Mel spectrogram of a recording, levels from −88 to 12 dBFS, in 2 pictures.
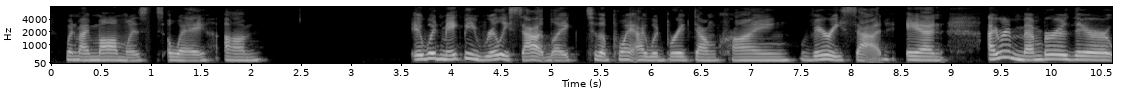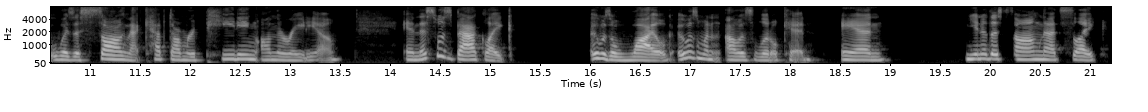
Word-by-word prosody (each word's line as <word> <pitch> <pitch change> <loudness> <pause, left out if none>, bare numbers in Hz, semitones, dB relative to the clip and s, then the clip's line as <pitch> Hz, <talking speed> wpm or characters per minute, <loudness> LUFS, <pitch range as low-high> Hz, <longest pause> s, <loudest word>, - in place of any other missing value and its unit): when 200 -2 -1
my 175 -1 +1
mom 180 -1 +1
was 160 +2 -5
s - - -10
away, 170 -1 -2 0.2
um 175 0 -3 1.4
It 225 +1 +3
would 270 0 +7
make 225 +1 +2
me 260 -4 +2
really 205 +3 +2
sad, 185 -4 +1
like, 160 +1 -5
to - - -7
the 190 -2 +3
point 195 0 -3
I 185 - 0
would 180 -1 -2
break 185 -1 0
down 170 -3 -2
crying. 175 0 -2
Very 200 +1 +1
sad, 205 +4 -4
and 185 -2 +2 0.4
I 230 - +4
remember 230 -5 +3
there 195 -3 +4
was 195 -2 -1
a 180 - +1
song 210 +4 +3
that 160 -2 -5
kept 220 -1 -6
on 190 -1 -1
repeating 230 +7 -2
on 190 0 -4
the 180 - -2
radio, 175 +4 -6 0.7
and 195 -1 -1
this 250 - -1
was 375 -9 -2
back, 210 -3 +4
like, - - -3 0.8
it 270 - +3
was 255 -6 +2
awhile. 175 -3 +4
It 225 - 0
was 295 +1 0
when 230 -5 -2
I 190 - +1
was 185 -1 -1
a - - -11
little 170 -1 -3
kid, 195 +3 -8 0.3
and, 190 -2 +1 0.8
you 235 +1 +3
know 245 0 0
the 240 -1 +3
song 215 0 +3
that's, 200 -2 -2
like 190 -3 0
190 Hz, 175 wpm, -23 LUFS, 175-220 Hz, 1.4 s, would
